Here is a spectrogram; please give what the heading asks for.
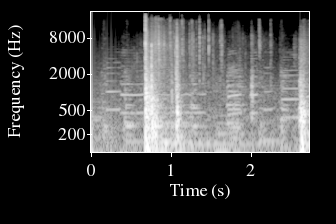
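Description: Heavy blows strike a junked old car's metal body: three loud, sharp whacks spaced unevenly, each leaving a clanging, rattling ring, with softer knocks and a steady tonal hum in between.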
